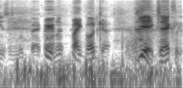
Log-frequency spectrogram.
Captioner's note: laughs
